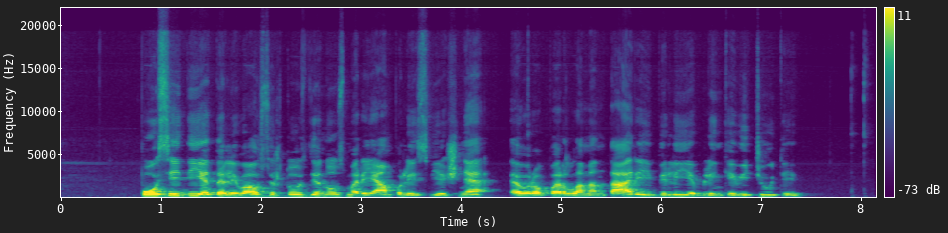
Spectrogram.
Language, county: Lithuanian, Marijampolė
